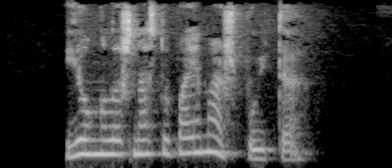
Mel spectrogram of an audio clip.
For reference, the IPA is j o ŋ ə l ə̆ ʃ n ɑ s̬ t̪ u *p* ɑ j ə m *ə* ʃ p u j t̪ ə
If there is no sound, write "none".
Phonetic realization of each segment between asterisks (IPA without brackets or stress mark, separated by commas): p, ɑ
